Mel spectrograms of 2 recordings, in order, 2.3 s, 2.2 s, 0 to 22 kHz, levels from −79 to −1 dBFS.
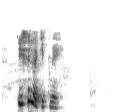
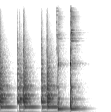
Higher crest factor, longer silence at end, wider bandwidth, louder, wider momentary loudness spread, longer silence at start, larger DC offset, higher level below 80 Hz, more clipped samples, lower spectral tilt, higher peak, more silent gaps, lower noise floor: second, 16 dB vs 22 dB; first, 1.2 s vs 0.55 s; second, 7.6 kHz vs 17.5 kHz; first, -16 LUFS vs -22 LUFS; first, 14 LU vs 4 LU; first, 0.35 s vs 0 s; neither; about the same, -64 dBFS vs -64 dBFS; neither; about the same, -3.5 dB/octave vs -4 dB/octave; about the same, -2 dBFS vs -2 dBFS; neither; first, -71 dBFS vs -59 dBFS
